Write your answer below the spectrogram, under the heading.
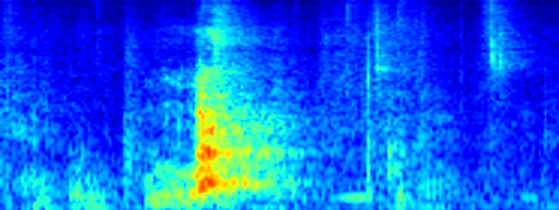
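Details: Border Collie barking while its owner jumps rope indoors; one short, loud bark near the middle, with faint thumps and rustling before and after.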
